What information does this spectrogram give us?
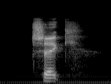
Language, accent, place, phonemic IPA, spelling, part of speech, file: French, France, Lyon, /ʃɛk/, cheik, noun, LL-Q150 (fra)-cheik.wav
- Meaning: sheik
